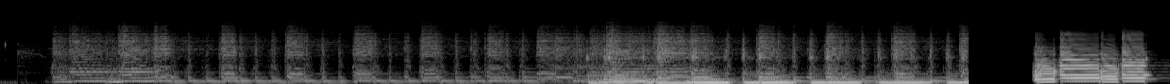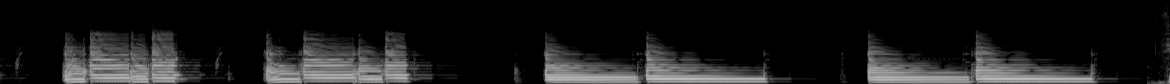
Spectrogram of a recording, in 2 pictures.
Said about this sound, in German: Dann kommen wir zur kleinen Terz. Auch Mollterz genannt. Die kleine Terz ist drei Halbtöne oder eineinhalb Ganztöne entfernt. Auch hier haben wir ein Kult-Rock-Intro als Beispiel.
